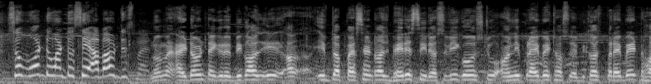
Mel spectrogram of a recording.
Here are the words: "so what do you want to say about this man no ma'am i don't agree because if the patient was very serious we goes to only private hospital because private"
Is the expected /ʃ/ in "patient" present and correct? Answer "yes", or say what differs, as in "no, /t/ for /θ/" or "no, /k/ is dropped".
no, /s/ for /ʃ/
